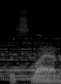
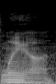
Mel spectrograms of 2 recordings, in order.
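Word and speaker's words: Lyon: Demon King if Li lion spelled with a Y lion right that's Leon oh it's Leon together we protected the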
